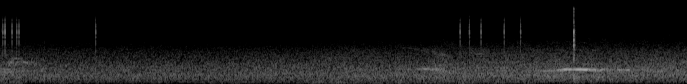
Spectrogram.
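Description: Menu buttons click several times.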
